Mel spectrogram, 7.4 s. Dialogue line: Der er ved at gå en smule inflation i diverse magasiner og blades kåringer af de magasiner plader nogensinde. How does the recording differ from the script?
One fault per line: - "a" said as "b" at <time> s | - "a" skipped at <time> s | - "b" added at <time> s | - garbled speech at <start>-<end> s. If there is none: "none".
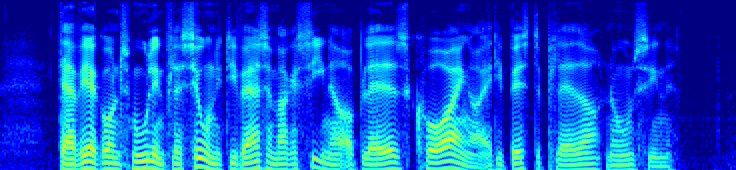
- "magasiner" said as "bedste" at 5.0 s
